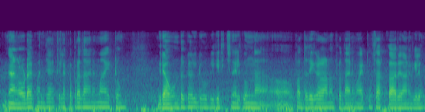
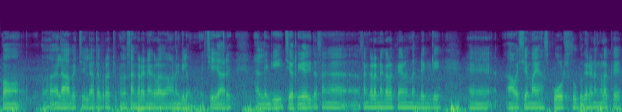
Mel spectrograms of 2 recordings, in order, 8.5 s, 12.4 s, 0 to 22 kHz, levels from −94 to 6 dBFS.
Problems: background sounds at intervals, low volume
